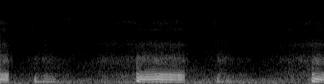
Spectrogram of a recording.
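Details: Snoring in a sleeping rescue cat resting on an arm pillow under a futon: soft nasal snorts with a brief squeaky whistle on breathing, harmless.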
